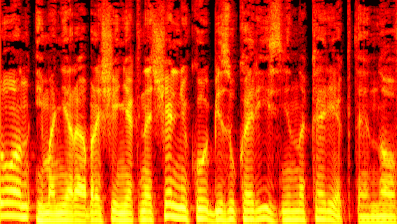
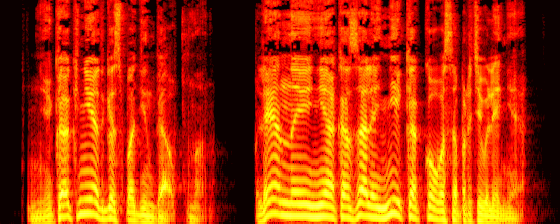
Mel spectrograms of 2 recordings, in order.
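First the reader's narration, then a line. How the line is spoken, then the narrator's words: Dry military report. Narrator (Russian): сухо отрапортовал обер-лейтенант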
